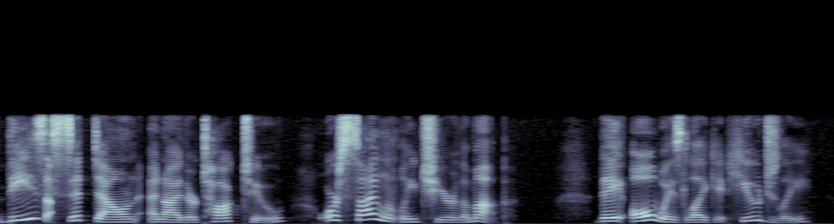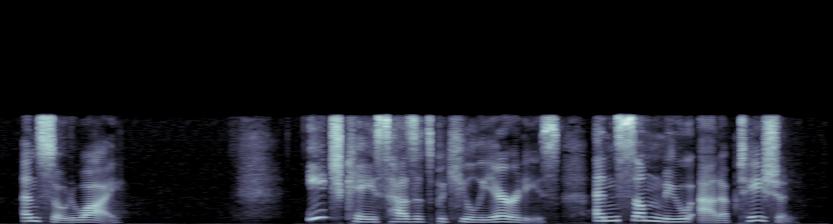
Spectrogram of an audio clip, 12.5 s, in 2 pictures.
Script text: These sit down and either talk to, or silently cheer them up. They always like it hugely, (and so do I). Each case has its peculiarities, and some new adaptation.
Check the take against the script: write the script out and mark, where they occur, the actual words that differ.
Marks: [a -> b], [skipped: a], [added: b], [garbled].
These sit down and either talk to, or silently cheer them up. They always like it hugely, (and so do I). Each case has its peculiarities, and some new adaptation.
